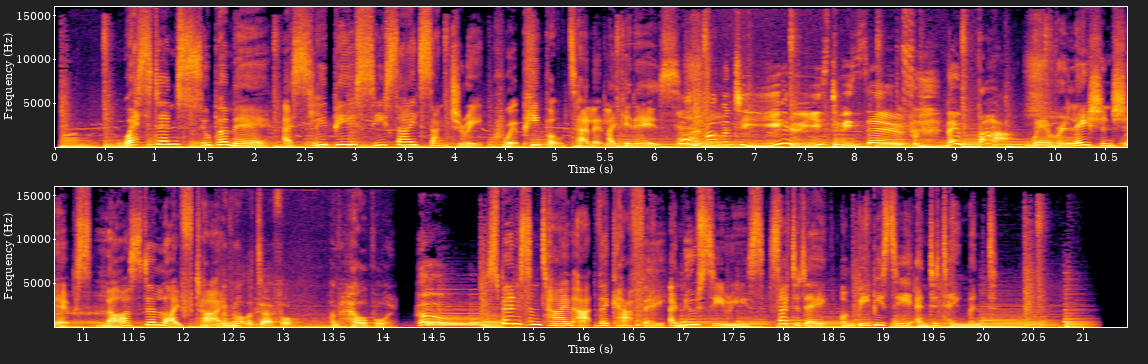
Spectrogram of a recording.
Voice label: Promo; The Cafe; Vocal Point

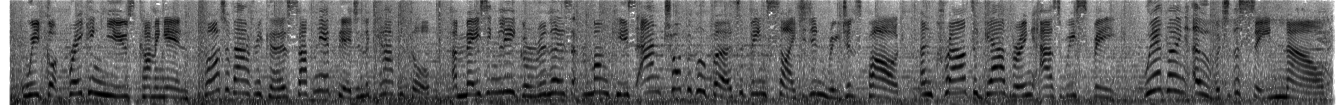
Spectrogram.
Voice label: Commercial Zoo

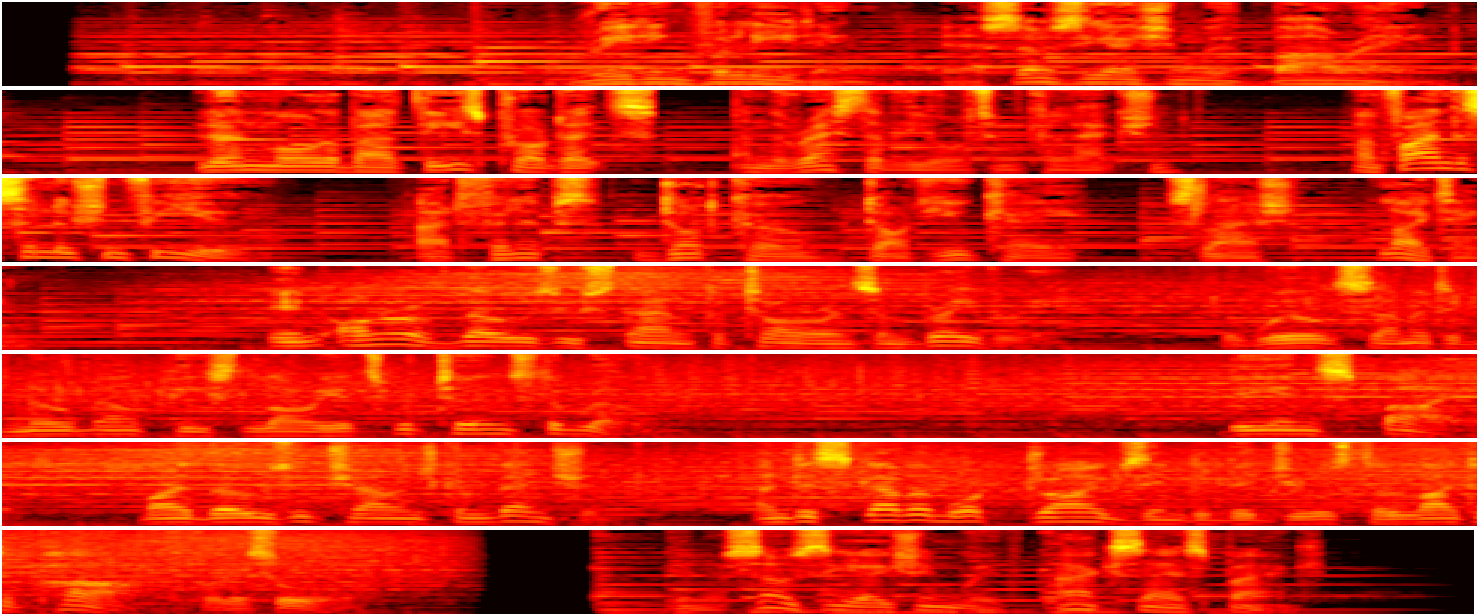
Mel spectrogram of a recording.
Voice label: Corporate VO; Compilation – Various Styles

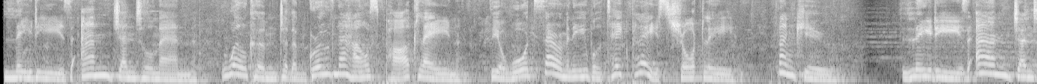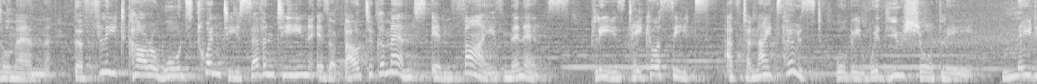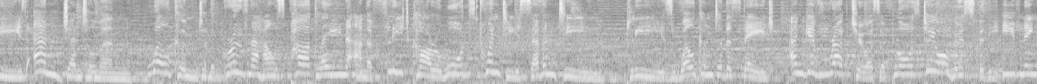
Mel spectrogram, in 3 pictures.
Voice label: Voice Of God

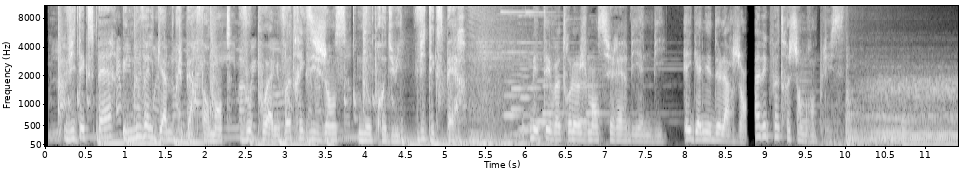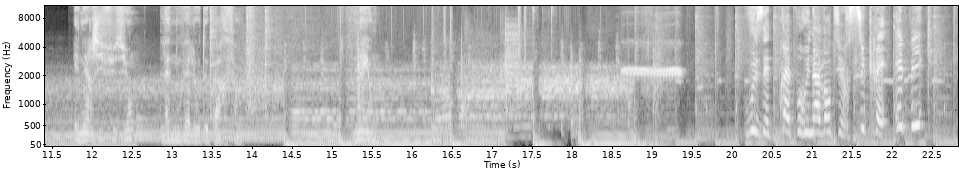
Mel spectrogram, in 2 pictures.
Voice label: French Commercials; Vocal Point

